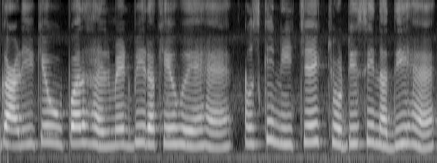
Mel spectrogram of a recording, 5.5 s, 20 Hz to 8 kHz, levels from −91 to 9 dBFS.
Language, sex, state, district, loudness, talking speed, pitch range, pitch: Hindi, female, Rajasthan, Nagaur, -19 LUFS, 165 wpm, 255-285 Hz, 275 Hz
